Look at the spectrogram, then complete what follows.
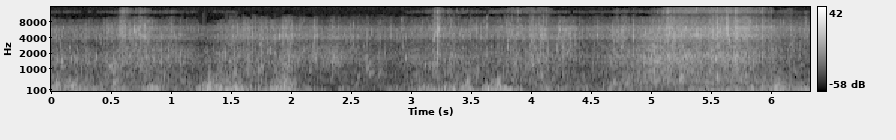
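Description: Wind buffeting the microphone in irregular gusts, over a steady rushing hiss.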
